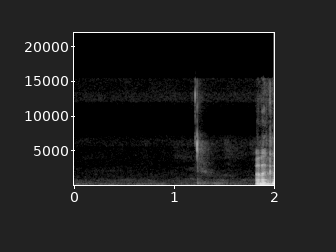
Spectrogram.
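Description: Near silence broken by a single short click a little past halfway through.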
